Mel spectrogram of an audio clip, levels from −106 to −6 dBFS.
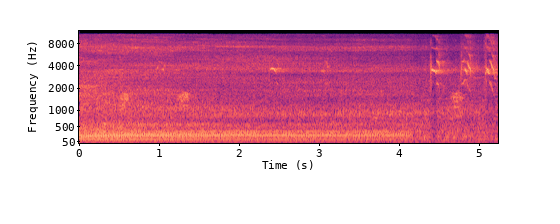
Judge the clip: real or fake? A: fake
